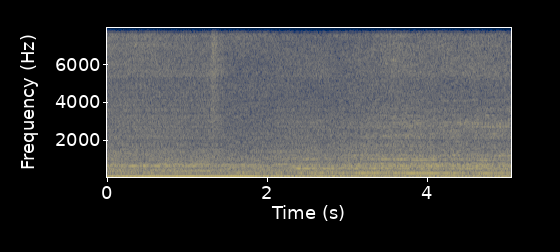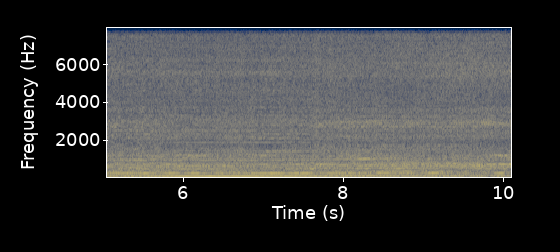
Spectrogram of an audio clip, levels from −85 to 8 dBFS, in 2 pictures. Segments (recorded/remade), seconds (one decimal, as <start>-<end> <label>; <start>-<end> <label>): 0.0-1.5 remade; 1.5-2.1 recorded; 2.1-2.8 remade; 2.8-5.5 recorded; 5.5-10.1 remade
